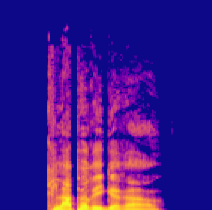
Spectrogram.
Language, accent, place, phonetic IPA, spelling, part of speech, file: German, Germany, Berlin, [ˈklapəʁɪɡəʁɐ], klapperigerer, adjective, De-klapperigerer.ogg
- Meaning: inflection of klapperig: 1. strong/mixed nominative masculine singular comparative degree 2. strong genitive/dative feminine singular comparative degree 3. strong genitive plural comparative degree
